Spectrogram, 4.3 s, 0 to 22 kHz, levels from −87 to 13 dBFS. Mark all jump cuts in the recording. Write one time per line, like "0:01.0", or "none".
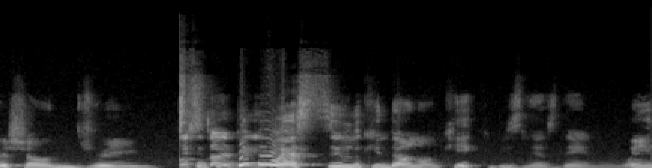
0:01.3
